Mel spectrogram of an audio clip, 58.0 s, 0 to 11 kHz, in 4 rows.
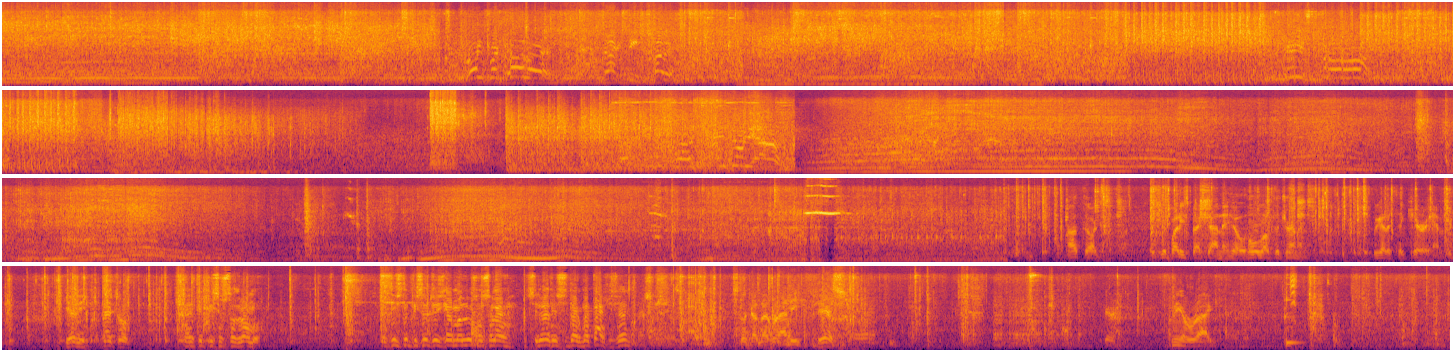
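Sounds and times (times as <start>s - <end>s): vehicle engine revving: 0.0s - 12.9s, 22.3s - 31.6s, 32.6s - 39.1s.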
